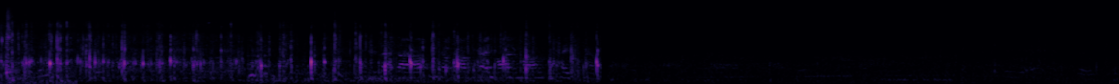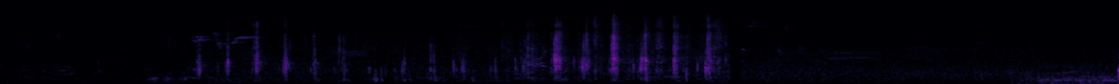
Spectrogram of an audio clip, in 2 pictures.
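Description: Horses walk along a path near a car park, their hooves clip-clopping in two bursts of close, irregular footfalls separated by a quiet stretch of faint outdoor ambience.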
